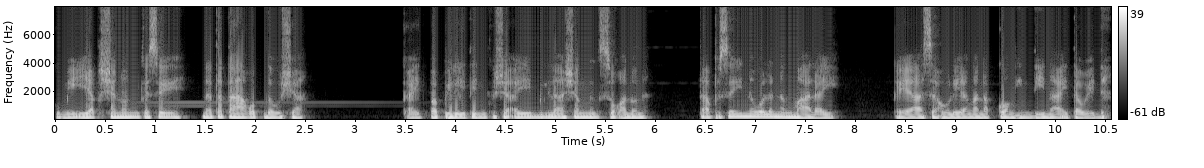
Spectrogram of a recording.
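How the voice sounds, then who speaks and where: Pitched at a medium level, a man speaks fairly quickly in a dark, mellow, somewhat breathy tone with ordinary pitch variation. His loudness is very even, and the sound is dry and close with no echo. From Philippines. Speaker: voice actor. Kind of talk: horror story narration. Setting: home studio.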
